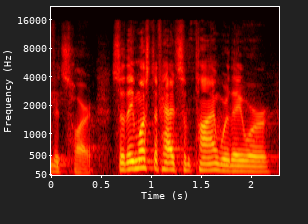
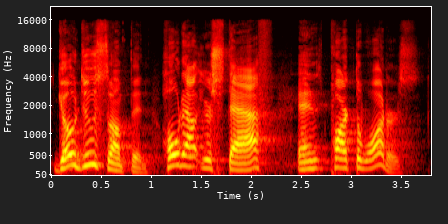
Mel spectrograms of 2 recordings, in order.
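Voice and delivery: louder, higher scolding shout; scolding God; 4 semitones higher, 6 dB louder than usual. Retold or imitated. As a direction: scold him for standing idle. God commanding Moses.

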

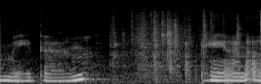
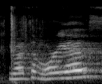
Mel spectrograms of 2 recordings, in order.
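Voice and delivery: teasing offer; 8 semitones higher, 5 dB louder than usual. Acted. Repeats prank offer.

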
